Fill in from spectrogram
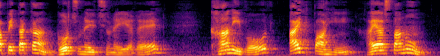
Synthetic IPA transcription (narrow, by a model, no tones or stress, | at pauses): ɑpɛt̪ɑkɑnɡɔɾt͡sunɛjut͡sʰjunɛjɛ̰ʁɛl | kʰɑnivɔɾ | ɑjd̪pɑɦinhɑjɑst̪ɑnum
